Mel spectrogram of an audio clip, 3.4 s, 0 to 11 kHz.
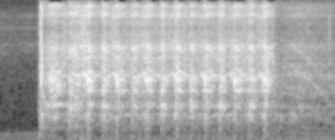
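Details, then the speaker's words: Car that cranks but won't start: the starter cranks evenly for about two seconds and never catches. Spark is present at the coil and 12 V reaches the injector, but there is no fuel pressure. "me están llegando 12 vol al inyector y el vehículo no enciende Hay chispa entonces habrá que revisar la que la presión de la bomba de gasolina bien pues ya parece que encontramos la causa de que el vehículo no encienda no hay presión"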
